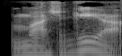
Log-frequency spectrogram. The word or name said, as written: mashgiach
